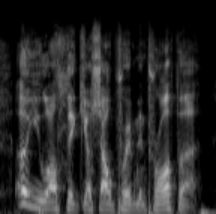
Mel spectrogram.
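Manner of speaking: bad, terrible put-on Cockney accent. Retelling what Hoskins says in the movie: terrible Cockney accent. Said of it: "That was terrible Cockney".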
